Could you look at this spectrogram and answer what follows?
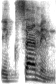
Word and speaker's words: examen: se escucha más fuerte lo mismo sucede con la palabra examen aquí muchos acentúan la palabra examen y no deben llevar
